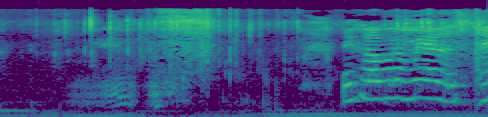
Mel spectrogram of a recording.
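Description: Fairly quiet room sound, then near the end a high, drawn-out vocal sound from a young child, gliding in pitch.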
